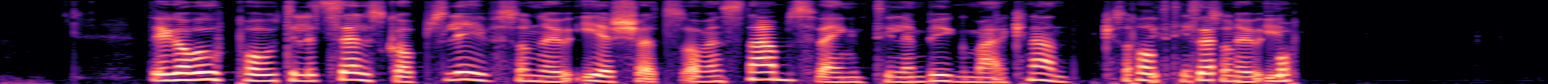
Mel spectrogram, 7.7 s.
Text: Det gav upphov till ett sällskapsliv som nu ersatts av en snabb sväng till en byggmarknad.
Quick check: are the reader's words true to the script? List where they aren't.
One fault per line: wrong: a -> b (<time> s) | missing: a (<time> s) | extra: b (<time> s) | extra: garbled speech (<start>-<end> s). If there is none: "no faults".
extra: garbled speech (5.5-6.5 s)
